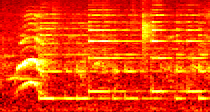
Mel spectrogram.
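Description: Synthesizer sound opening with a quick swoop up and back down in pitch, then settling into steady held notes.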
